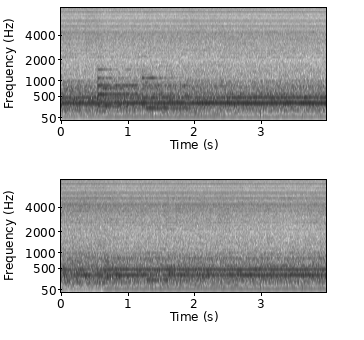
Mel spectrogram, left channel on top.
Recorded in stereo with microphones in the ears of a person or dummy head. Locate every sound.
Only background noise.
